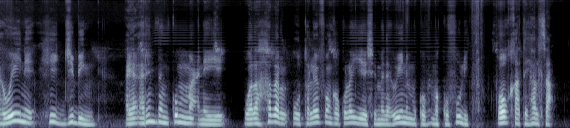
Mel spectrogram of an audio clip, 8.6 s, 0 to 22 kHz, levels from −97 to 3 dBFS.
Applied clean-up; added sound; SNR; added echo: neural mask model DeepFilterNet 3.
